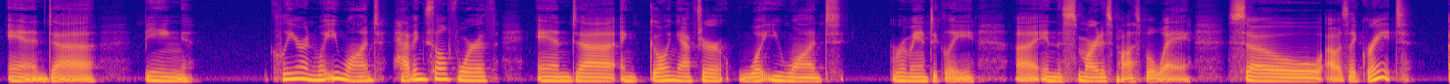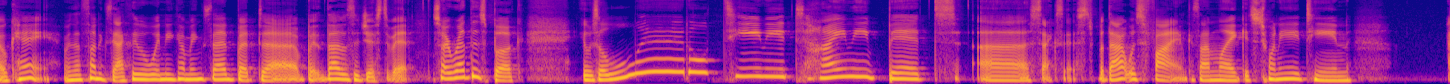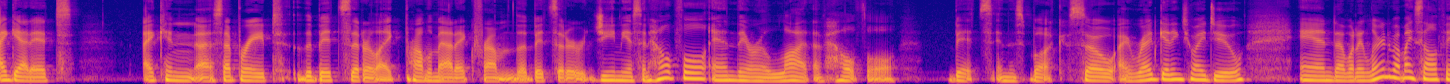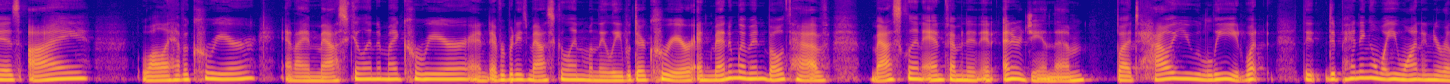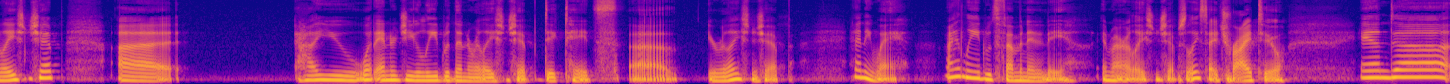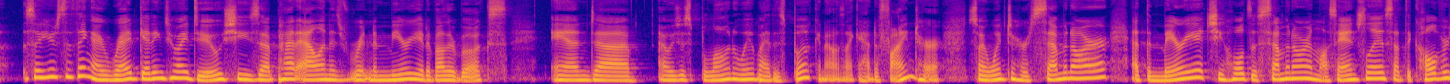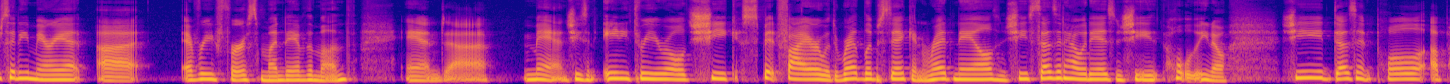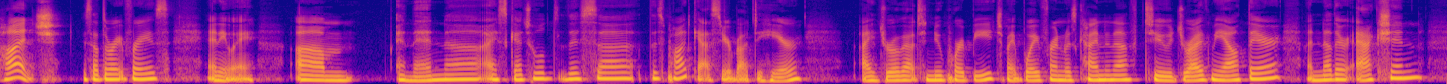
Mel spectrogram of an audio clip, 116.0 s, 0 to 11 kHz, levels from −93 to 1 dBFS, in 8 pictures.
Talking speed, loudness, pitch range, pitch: 170 wpm, -18 LUFS, 170-220 Hz, 200 Hz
